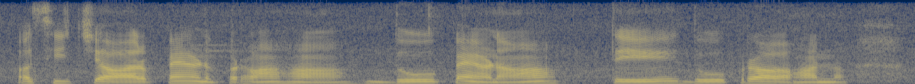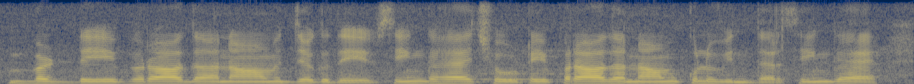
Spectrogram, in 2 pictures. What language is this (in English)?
Punjabi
